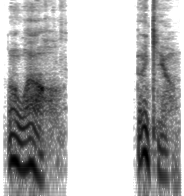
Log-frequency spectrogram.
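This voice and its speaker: A man puts on a character voice at medium pitch. The voice is raspy. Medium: actual play.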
